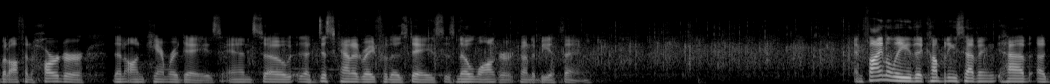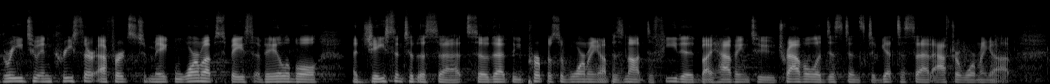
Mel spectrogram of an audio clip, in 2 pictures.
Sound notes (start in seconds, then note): 6.0 audience applauding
